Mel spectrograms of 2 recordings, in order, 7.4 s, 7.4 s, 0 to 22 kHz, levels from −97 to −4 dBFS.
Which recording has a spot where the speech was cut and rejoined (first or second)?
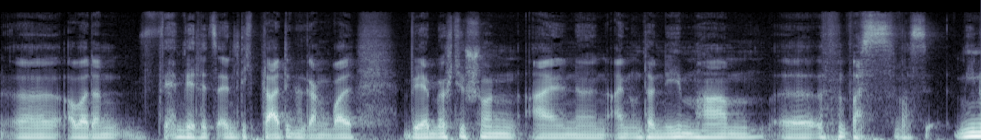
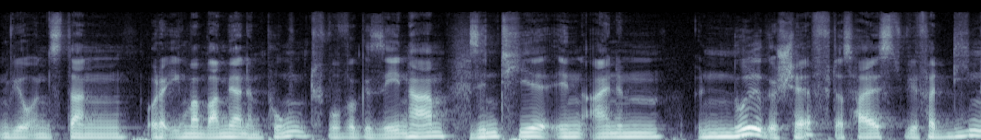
second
